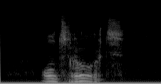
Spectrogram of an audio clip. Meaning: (adjective) moved, touched emotionally; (verb) past participle of ontroeren
- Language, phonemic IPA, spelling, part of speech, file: Dutch, /ɔntˈrurt/, ontroerd, adjective / verb, Nl-ontroerd.ogg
